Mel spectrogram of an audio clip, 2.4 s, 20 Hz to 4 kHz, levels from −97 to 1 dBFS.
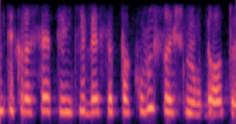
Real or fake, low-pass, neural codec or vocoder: fake; 3.6 kHz; codec, 24 kHz, 3 kbps, HILCodec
